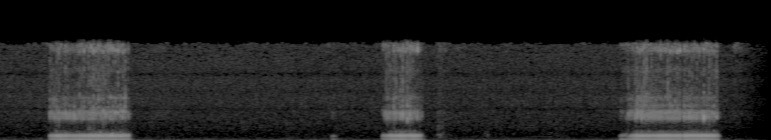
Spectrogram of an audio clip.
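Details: Boston Terrier puppy snoring while asleep, three coarse, rattling snores in under eight seconds, the first and last drawn out, the middle one shorter, separated by near silence.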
